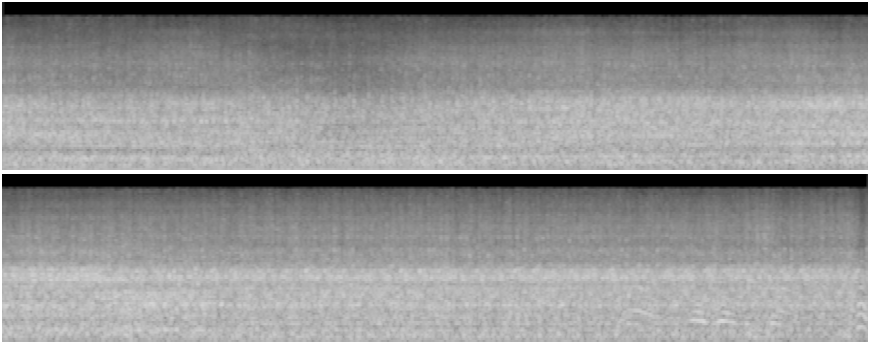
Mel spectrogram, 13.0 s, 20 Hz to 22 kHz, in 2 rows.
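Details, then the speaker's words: 1991 Ford F250 IDI diesel, warmed up, fresh air filter, running at a raised high idle; previously stalled at this point. Steady diesel clatter, even and unbroken, no hunting or dying; holding fast idle fine. "high like a high idle set now oh yeah I think she need to get her legs stretched"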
